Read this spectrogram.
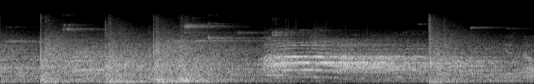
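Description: A basketball thuds on a hard floor.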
